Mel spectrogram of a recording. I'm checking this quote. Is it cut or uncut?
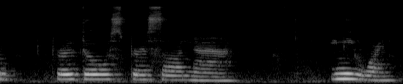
uncut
